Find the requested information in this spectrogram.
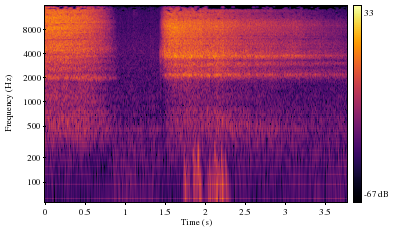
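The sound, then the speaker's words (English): Breathing through a snorkel while floating in the ocean: loud, airy hissing breaths through the tube, one long breath, a short silent pause, then another drawn-out rushing breath that slowly tapers off. “All I can hear, and it's almost amplified by my snorkel, you know, going from my mouth past my ear up to air, I can hear my breath”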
